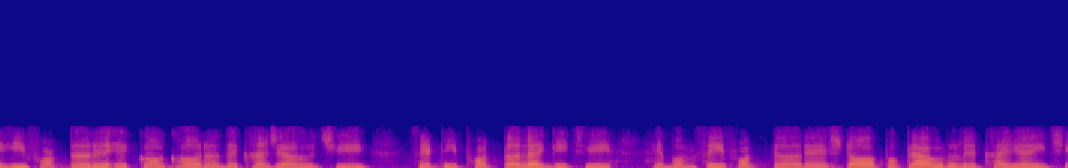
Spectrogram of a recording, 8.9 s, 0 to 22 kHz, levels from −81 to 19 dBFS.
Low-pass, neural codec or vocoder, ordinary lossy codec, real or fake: 5.4 kHz; codec, 16 kHz, 1.1 kbps, Voila-Tokenizer; none; fake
